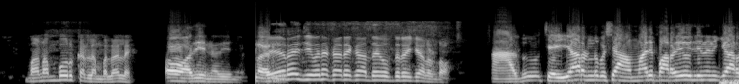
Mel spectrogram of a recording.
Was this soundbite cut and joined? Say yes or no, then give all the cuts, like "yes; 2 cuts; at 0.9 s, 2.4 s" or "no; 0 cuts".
yes; 1 cut; at 2.5 s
